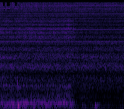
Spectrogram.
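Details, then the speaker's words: Pet heard snoring really loud in the background, picked up through headphones during a gaming recording. "if you can hear that snoring, that is my pity. Once again, she is snoring really loud today."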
